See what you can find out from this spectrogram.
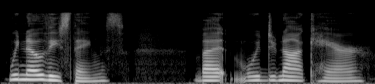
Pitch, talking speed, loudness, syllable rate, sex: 175 Hz, 145 wpm, -19 LUFS, 3.5 syllables/s, female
